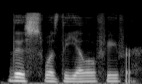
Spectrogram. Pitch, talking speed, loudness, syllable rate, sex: 145 Hz, 210 wpm, -19 LUFS, 5.5 syllables/s, female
